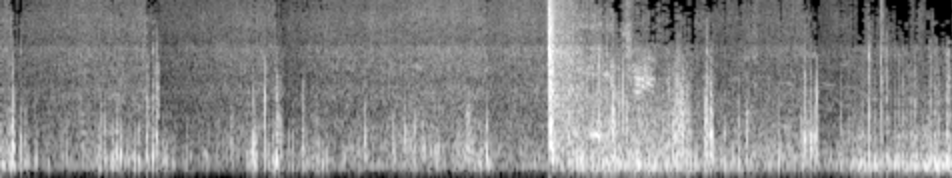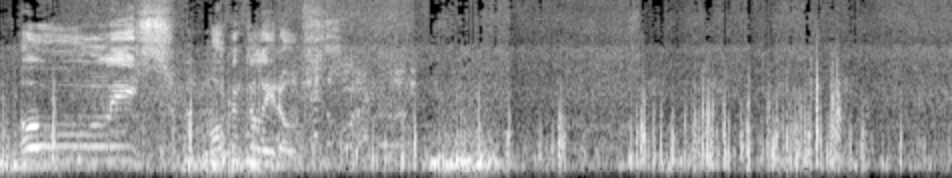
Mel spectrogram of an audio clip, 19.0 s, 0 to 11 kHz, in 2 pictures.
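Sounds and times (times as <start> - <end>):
wind on microphone: 0.0 - 19.0
volcanic eruption shock wave bang: 1.0 - 18.8.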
